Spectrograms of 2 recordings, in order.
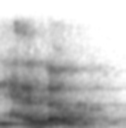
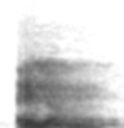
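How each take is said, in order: First: The word begins with a clear h sound. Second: The word is said with the London h-drop.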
